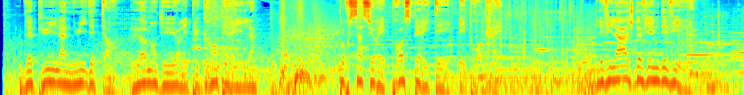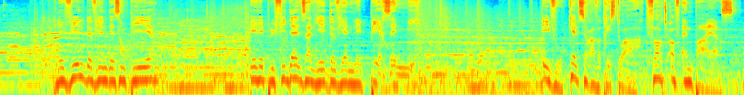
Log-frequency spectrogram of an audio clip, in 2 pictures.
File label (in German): Werbung; Forge of Empires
